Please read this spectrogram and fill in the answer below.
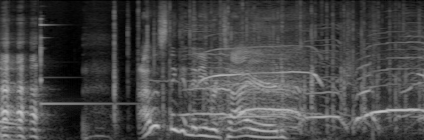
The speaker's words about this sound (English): People are cheering for me. Please wait.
